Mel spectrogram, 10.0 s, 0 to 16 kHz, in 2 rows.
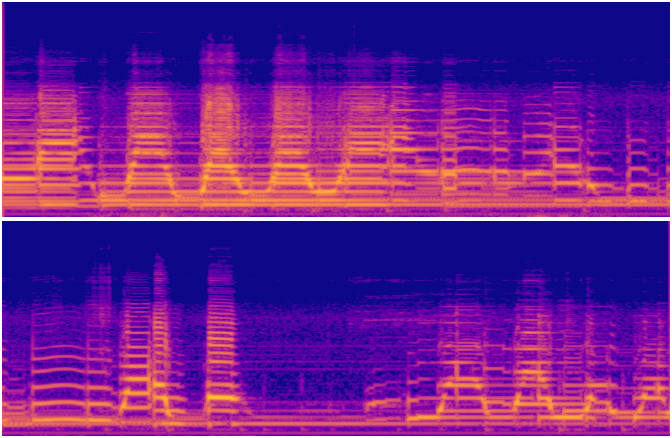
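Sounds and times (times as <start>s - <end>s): electric guitar with wah pedal: 0.0s - 10.0s.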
